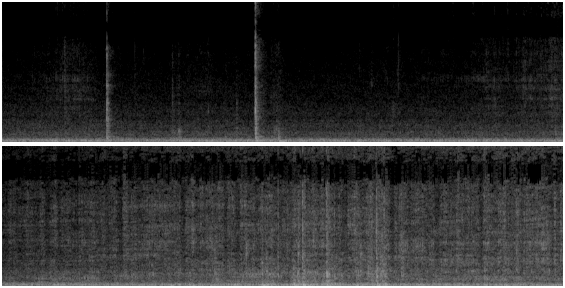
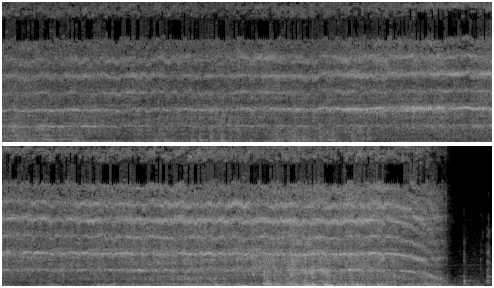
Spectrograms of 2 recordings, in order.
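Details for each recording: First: Mainline Railways Royal Scot model locomotive that previously squealed, running after disassembly and reassembly: smooth, steady motor whir with light rail clicks and no squeal. It now runs normally. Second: Mainline Railways Royal Scot model locomotive, run only about twice. A steady, piercing high squeal runs continuously while it moves and cuts out when it stops. Motor squeal from lack of lubrication.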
